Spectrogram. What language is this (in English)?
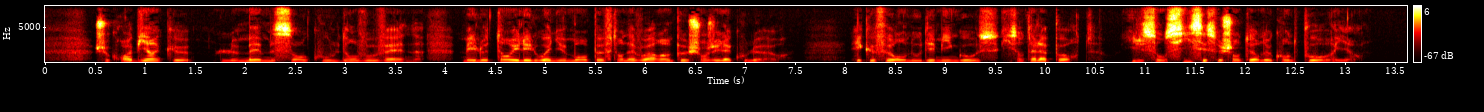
French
